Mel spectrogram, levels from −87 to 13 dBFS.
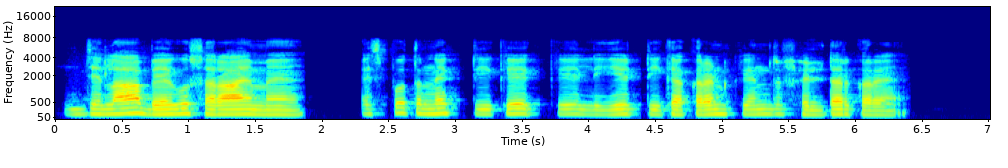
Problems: none marked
